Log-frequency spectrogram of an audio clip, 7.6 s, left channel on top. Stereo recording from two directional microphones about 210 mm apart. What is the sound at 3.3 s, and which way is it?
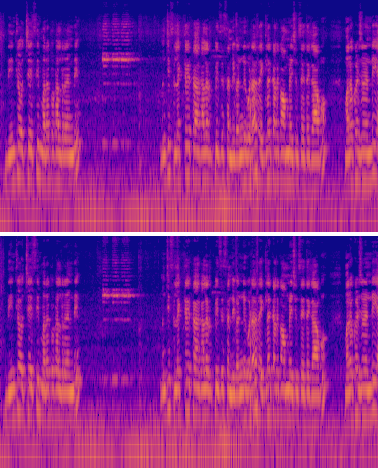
Speech, 15° right (ahead or behind).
